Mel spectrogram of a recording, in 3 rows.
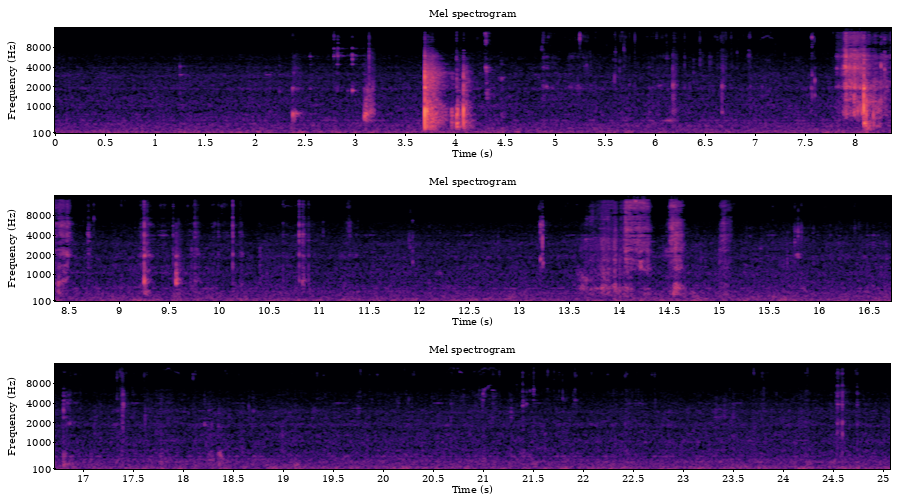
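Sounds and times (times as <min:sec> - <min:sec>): wet mouth clicks and chewing: 0:13.2 - 0:24.9.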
